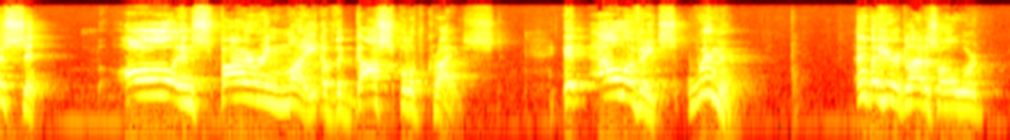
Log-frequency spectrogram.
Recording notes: Sermon delivered at Pilgrim Baptist Church on Sunday, November 20, 2023, at 11:15 am.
